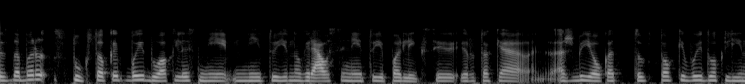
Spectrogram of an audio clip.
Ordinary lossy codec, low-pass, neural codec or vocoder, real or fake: Opus, 24 kbps; 5.4 kHz; codec, 16 kHz, 2 kbps, X-Codec, HuBERT features, trained on LibriSpeech; fake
